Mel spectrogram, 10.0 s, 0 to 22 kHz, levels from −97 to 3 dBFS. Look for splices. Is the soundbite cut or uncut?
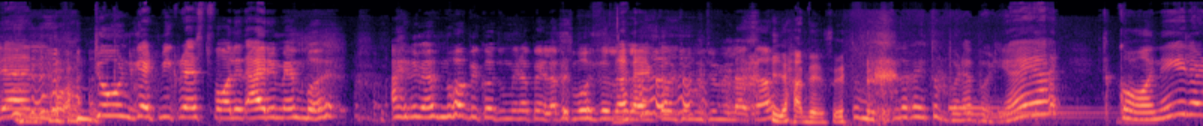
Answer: uncut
